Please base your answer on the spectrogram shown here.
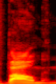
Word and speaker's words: Baumann: It is Bowman, though, right?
